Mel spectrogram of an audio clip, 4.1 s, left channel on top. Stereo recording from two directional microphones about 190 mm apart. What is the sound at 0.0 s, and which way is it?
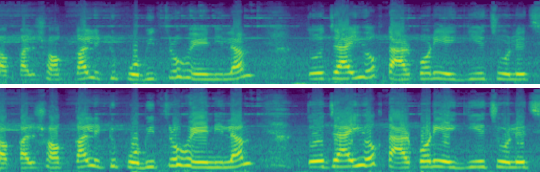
A woman's voice, 25° right (ahead or behind).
